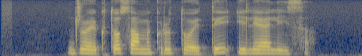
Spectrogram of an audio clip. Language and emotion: Russian, neutral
